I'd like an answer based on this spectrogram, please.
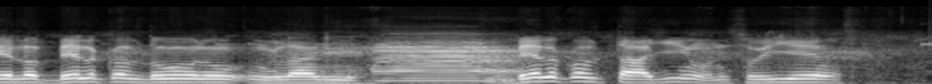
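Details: Nili-Ravi buffalo in Pakistan, shown for sale: loud, rich lowing broken into short rough bursts, with one longer drawn-out moo in the middle before more clipped calls.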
